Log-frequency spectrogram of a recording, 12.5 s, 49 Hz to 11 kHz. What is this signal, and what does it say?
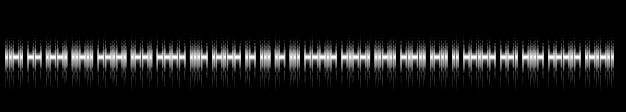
Morse code (Japanese Wabun code), heard as a keyed tone, about 32 wpm, 700 Hz. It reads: チヨツトシツコクテイライラスルトキガアリマス」
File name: kawa / Morse sample / kamyu 120 cpm 700 Hz Crispy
